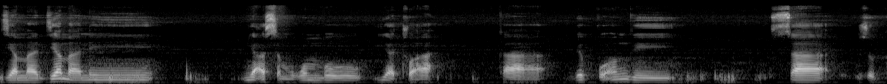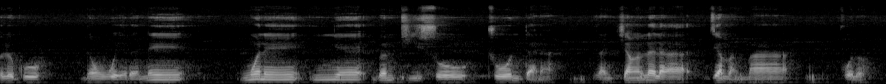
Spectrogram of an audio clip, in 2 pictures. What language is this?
Dagbani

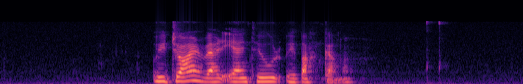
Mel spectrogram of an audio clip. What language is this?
Faroese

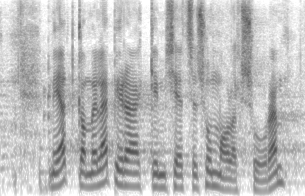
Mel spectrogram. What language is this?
Estonian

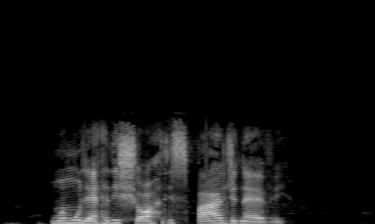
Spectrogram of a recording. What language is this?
Portuguese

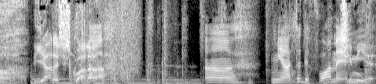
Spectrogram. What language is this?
Romanian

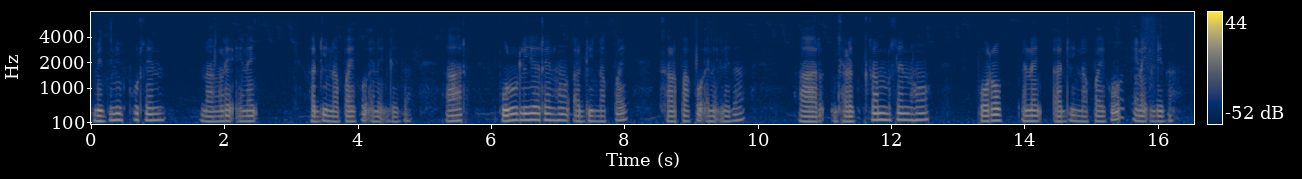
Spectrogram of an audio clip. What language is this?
Santali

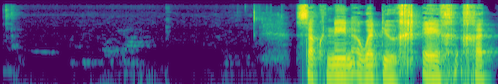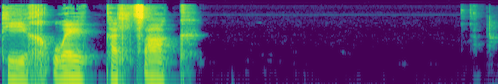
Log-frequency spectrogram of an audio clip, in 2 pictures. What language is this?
Tlingit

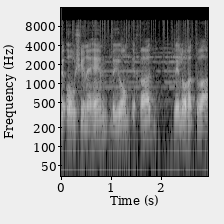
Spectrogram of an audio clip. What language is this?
Hebrew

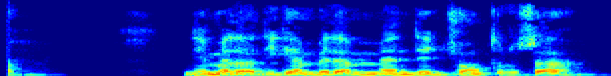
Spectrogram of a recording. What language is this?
Uyghur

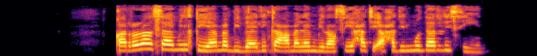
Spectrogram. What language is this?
Arabic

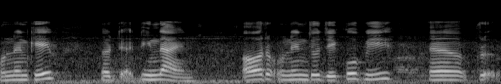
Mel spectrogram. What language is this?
Sindhi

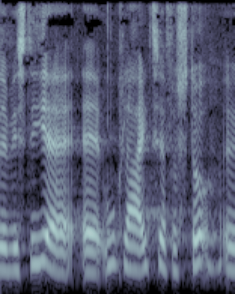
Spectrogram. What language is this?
Danish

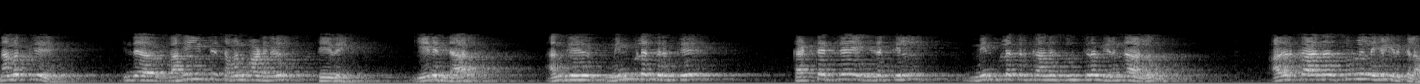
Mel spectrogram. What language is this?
Tamil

